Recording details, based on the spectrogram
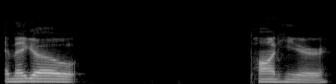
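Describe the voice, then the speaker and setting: A man's voice: medium pitch, steady tone, smooth, no echo. Casual young man streaming chess. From Philadelphia, USA. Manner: thinks aloud, casual slang, quick reactions to chat. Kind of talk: casual live-stream commentary.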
